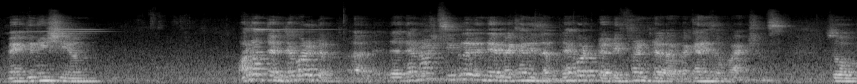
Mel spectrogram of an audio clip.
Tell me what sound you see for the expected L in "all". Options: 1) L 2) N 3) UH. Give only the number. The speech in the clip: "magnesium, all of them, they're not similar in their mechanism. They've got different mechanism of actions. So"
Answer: 2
